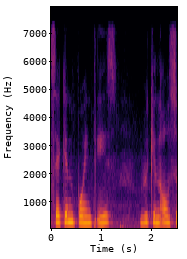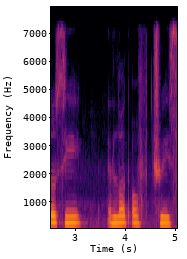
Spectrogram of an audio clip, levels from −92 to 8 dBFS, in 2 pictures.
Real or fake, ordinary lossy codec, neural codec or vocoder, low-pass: real; none; none; 7.2 kHz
